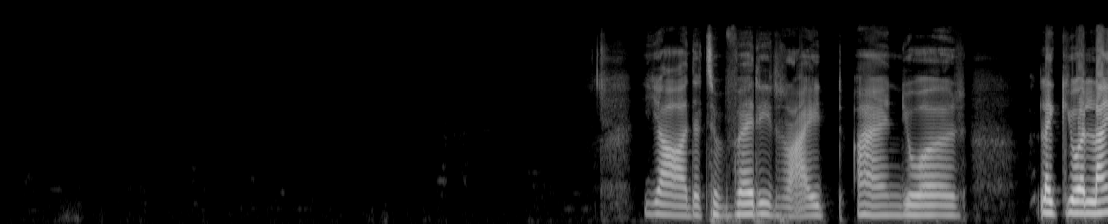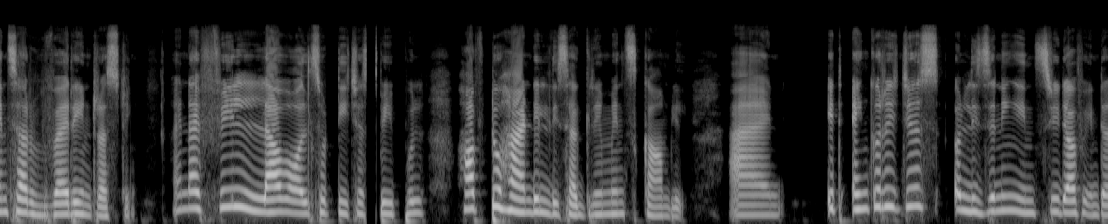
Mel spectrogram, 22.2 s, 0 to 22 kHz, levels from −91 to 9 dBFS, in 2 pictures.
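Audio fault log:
14.73–14.84 s, digital broadcast dropout: right after "i feel love also" the speech fades out over about 8 ms into a silent hole of roughly 0.1 s, then picks up again further on. The receiver muted on bad frames; the gap fits four 24 ms frames lost, and that speech is gone.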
